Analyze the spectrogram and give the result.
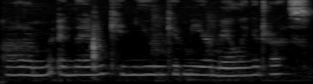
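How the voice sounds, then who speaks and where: A young American woman in an ASMR role-play as a friendly librarian, speaking in a gentle, unhurried, breathy library soft voice. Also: sits high, level tone. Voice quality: soft-spoken, breathy near-soft voice. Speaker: ASMR performer playing a librarian at checkout. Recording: faint background noise.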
